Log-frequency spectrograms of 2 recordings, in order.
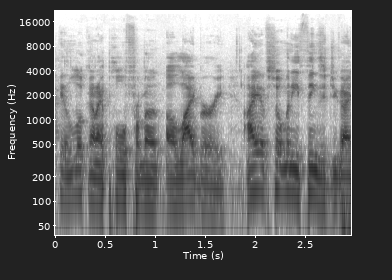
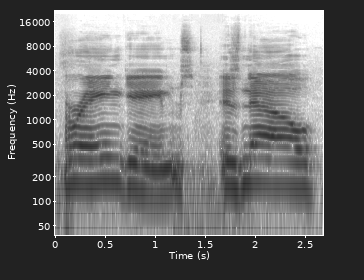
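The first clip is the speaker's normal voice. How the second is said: slow, drawn-out TV announcer; 3 semitones higher, much slower than usual. Retold or imitated. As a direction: boom it out like a show ending. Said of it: "'cause it went".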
